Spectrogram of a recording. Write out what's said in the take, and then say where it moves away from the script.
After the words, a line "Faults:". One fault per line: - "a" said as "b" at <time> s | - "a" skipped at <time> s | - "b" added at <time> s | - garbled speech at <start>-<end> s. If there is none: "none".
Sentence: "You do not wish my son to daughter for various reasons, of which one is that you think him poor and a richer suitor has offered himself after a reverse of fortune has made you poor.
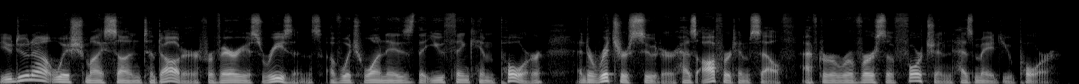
"You do not wish my son to daughter for various reasons, of which one is that you think him poor and a richer suitor has offered himself after a reverse of fortune has made you poor.
Faults:
none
